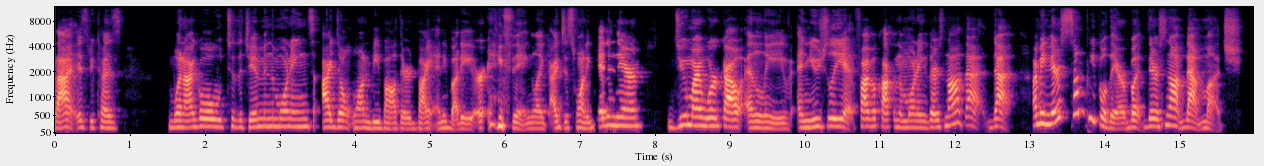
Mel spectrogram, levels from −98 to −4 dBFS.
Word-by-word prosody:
that 170 +2 +5
is 180 0 -6
because, 165 -2 -5 0.6
when 180 +1 -1
I 175 +1 +4
go 200 -1 0
to 195 +2 -11
the 185 - -8
gym 190 +3 -3
in 205 - -4
the 205 - -4
mornings, 205 0 -3
I 180 +1 +5
don't 185 -3 -3
wanna 170 0 -4
be 160 0 -3
bothered 145 -1 -4
by 155 0 -1
anybody 150 -2 -5
or - - -1
anything, 210 - -1
like, 150 -1 -6
I 165 - -1
just 165 -2 -10
wanna 155 -3 -1
get 200 +5 +1
in 235 -1 -2
there, 220 -1 +1 0.4
do 225 +9 -3
my 230 -2 +7
workout, 215 -3 +6
and 170 0 -2
leave, 145 -3 -6
and 175 +1 -2
usually 205 0 +1
at - - -5
5:00 200 -2 +4
in 190 - -9
the 180 - -5
morning, 175 -1 -5
there's 185 +2 -2
not 240 +4 +2
that 230 - -2
that 200 0 +4 0.3
I 245 - +4
mean, 275 0 +4
there's 430 +12 +4
some 275 - +2
people 350 - 0
there, 145 -3 -2
but 185 +1 -2
there's 205 0 -1
not 225 -7 +3
that 180 - +3
much. 160 -1 -8
185 Hz, 205 wpm, -22 LUFS, 165-205 Hz, 0.6 s, my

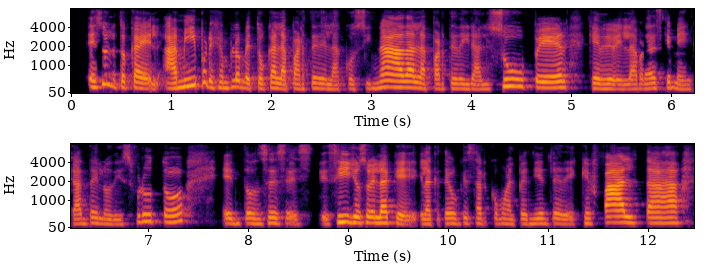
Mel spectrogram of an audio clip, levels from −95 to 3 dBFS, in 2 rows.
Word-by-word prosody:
eso 240 +9 +1
le 285 - -3
toca 210 -1 0
a 190 - +5
él. 175 -2 -1
A 180 -1 +5
mí, 255 +7 +4
por - - -3
ejemplo, 205 +3 -2
me 180 -4 -1
toca 180 +2 -1
la 160 -3 0
parte 170 +1 -4
de 175 -1 -2
la 155 -1 -7
cocinada, 210 +7 +4
la 180 -3 -1
parte 170 +1 -4
de 170 - -3
ir 165 0 -5
al 155 +1 -6
súper, 215 -2 +2 0.2
que, 180 - 0
de 165 -1 -1
eh, - - -5
la 160 0 -4
verdad 175 +1 -3
es 185 - -8
que 200 - -4
me 190 -5 -5
encanta 165 +4 -5
y - - -3
lo 165 -2 -5
disfruto. 230 - -2 0.4
Entonces, 180 +1 -3
este, 160 -3 -9
sí, 225 +7 +4
yo 210 -1 +4
soy 205 0 +2
la 200 0 +4
que 160 -6 -1
la 165 0 0
que - - -17
tengo 180 -1 -2
que 185 - -8
estar 180 -1 -8
como 175 -1 -9
al 165 - -7
pendiente 170 +1 -5
de 160 - -7
qué 180 - -5
falta, 200 -1 +5
180 Hz, 250 wpm, -23 LUFS, 170-210 Hz, 0.4 s, a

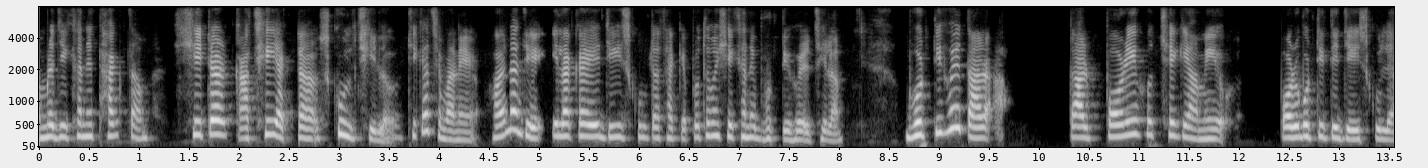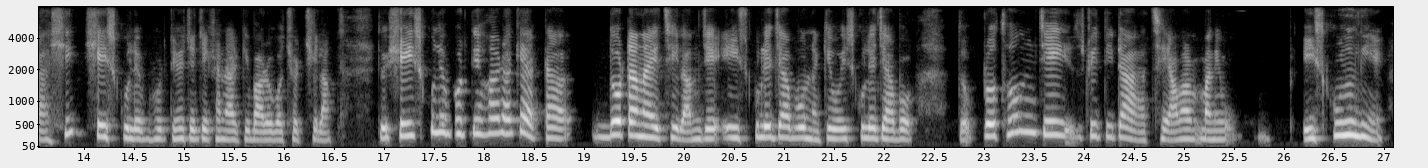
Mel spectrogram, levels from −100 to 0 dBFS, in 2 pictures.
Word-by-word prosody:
আমরা 235 +2 +3
যেখানে 255 +2 0
থাকতাম 265 -6 -3 0.5
সেটার 295 0 +5
কাছেই 215 +8 0
একটা 230 - -1 0.2
স্কুল 295 -3 +2 0.2
ছিল। 195 -3 -2 0.3
ঠিক 270 - -8
আছে? 365 -7 -4
মানে 180 -1 -2 0.3
হয় 245 +2 +2
না - - +8
যে, 235 - +5 0.2
এলাকায় 260 -1 +3 0.2
যেই 240 +1 -1
স্কুলটা 225 -2 -6
থাকে 210 -2 -5
১ম 235 +3 -3
এ - - +2
সেখানে 245 -1 -1
ভর্তি 205 -2 -5
হয়েছিলাম। 180 -1 -3 0.7
ভর্তি 285 +4 +5
হয়ে 435 +2 +6
তার 225 0 +5 0.2
আ - - -9 0.7
তারপরে 235 +4 +2
হচ্ছে 285 0 -3
গিয়ে 235 -3 +1
আমি 200 +1 -1 0.7
পরবর্তীতে 235 0 +3
যেই 195 -1 +2
স্কুলে 195 -3 -2
আসি 305 - -5 0.2
সেই 250 -1 +3
স্কুলে 215 -4 0
ভর্তি 200 0 -6
হয়েছি, 205 -1 -1
যেখানে 195 0 -4
আর - - -7
কি 190 - -4
১২ 175 0 -1
বছর 180 +1 -7
ছিলাম। 175 -5 -6 0.5
তো - - -7 0.2
সেই 265 0 +5
স্কুলে 340 -1 +1
ভর্তি 310 +1 -1
হওয়ার 320 0 +1
আগে 310 +3 -2
একটা 225 -1 -3 0.6
দোটানায় 270 -6 +7
ছিলাম 190 -5 0
যে, 205 - +5 0.2
এই 225 - +3
স্কুলে 235 +1 +2
যাবো, 225 -1 0
নাকি 190 +3 -4
ওই 205 - +1
স্কুলে 220 0 +1
যাবো? 195 0 0 0.5
তো - - -4 0.2
১ম 265 +5 +3 0.3
যেই 290 -1 +4 0.2
স্মৃতিটা 240 -1 -4 0.2
আছে 175 +4 -8
আমার 200 +2 0
মানে 190 0 -1
উম - - -20 0.8
এই 210 - +3
স্কুল 275 +2 +4 0.2
নিয়ে। 205 -6 -2
230 Hz, 160 wpm, -23 LUFS, 205-265 Hz, 0.8 s, না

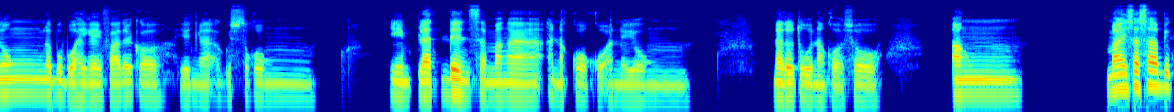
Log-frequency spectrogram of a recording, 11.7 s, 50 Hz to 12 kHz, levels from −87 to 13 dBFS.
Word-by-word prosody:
no'ng 130 0 -2
nabubuhay 115 -4 -1
nga 105 - -1
yung 105 - -3
father 105 +2 -1
ko, 100 -1 -3 0.2
yun 100 +1 -8
nga, 95 0 -8
gusto 105 -1 -9
kong 105 -1 -7 1.2
i-implant 115 0 +2
din 125 -2 +7
sa 120 - -5
mga 105 -2 -1
anak - - -9
ko - - -4
kung - - -7
ano 100 0 -9
yung 95 -1 -6 1.2
natutunan 105 -2 +3
ko. 95 - -5
So, 95 +1 -4 0.7
ang 125 0 +5 1.4
maisasabi 170 +2 +7
110 Hz, 125 wpm, -25 LUFS, 100-125 Hz, 1.4 s, din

